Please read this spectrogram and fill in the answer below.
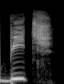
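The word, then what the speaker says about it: Bitche: Alors, c'est Beach, B-I-T-C-H-E, Beach. Voilà. Et il y a une très belle citadelle à Beach, d'ailleurs. La citadelle de beach.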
